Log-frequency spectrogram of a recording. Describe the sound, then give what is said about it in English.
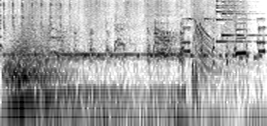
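Cartoonish video game chicken clucks over busy background game audio, with a bright, descending, zapping effect near the end as the player kills the frozen chicken by stepping on it. No one speaks. “Yes, I just killed the chicken.”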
